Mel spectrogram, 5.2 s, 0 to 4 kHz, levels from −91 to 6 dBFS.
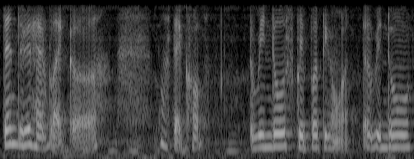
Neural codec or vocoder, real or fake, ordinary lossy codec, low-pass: codec, 16 kHz, 8 kbps, FunCodec, trained on LibriTTS, 25 frames a second; fake; none; 3.6 kHz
